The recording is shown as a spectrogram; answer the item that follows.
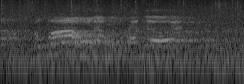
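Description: Players shouting during a five-a-side football match: two raised calls, about half a second in and again near the end, over a steady hum of outdoor background noise.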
